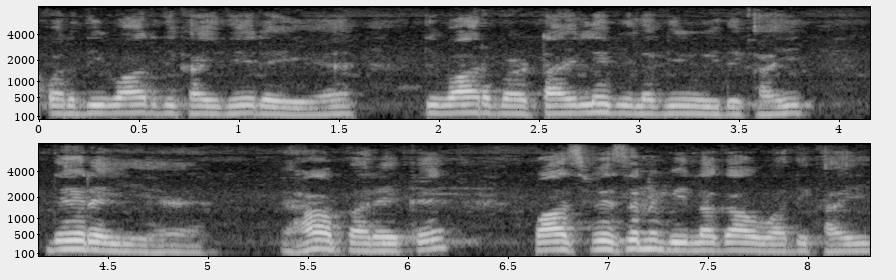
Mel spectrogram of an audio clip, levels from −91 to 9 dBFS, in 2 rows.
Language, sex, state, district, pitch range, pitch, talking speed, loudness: Hindi, male, Haryana, Charkhi Dadri, 145-165 Hz, 155 Hz, 175 wpm, -16 LUFS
